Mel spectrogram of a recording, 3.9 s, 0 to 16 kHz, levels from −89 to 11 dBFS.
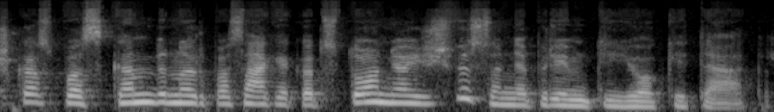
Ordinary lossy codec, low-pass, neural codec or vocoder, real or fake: Opus, 16 kbps; 14.4 kHz; none; real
